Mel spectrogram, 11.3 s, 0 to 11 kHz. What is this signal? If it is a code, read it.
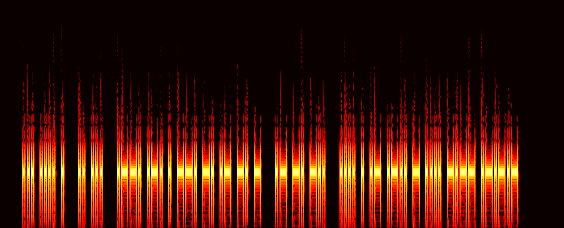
Morse code, heard as a keyed tone, about 28 wpm, 700 Hz. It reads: SHE IS PREGNANT AND HEALTHY.
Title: Sentences from Top 1000 Words - Review Part 6 - 28wpm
